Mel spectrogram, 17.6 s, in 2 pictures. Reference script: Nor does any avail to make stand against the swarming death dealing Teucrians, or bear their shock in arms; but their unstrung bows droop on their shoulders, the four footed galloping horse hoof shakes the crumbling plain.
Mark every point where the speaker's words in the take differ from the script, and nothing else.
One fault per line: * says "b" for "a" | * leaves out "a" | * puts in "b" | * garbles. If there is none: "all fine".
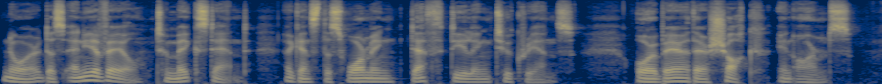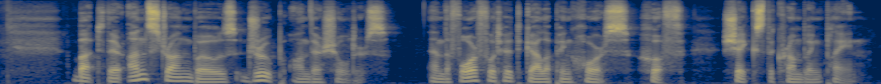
* puts in "and"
